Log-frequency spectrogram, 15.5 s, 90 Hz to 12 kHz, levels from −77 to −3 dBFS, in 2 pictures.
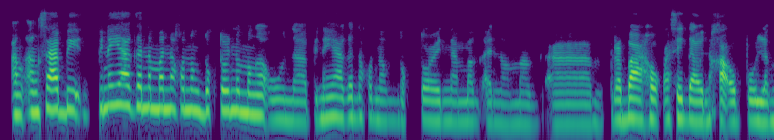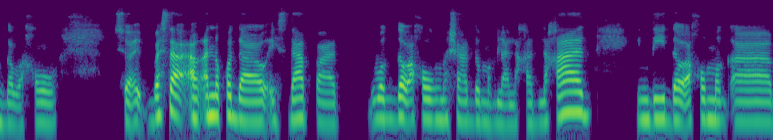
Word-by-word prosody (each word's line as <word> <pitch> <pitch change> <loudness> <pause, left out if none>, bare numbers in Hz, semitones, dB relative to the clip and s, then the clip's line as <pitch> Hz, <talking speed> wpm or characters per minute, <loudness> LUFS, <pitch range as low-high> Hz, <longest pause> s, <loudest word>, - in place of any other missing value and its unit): ang 220 - +1 0.2
ang - - +1
sabi 255 -3 +3
pinayagan 295 0 +2
naman 270 0 +3
ako 270 - -7
ng 260 -2 +1
doktor 255 +1 0
ng 255 - +2
mga 225 -2 +1
una, 180 -1 -6
pinayagan 200 +1 -3
ako 195 0 -10
ng 180 -1 -9
doktor 175 +2 -6
na 175 -1 -8
mag 170 0 -8
ano, 165 -1 -10
mag 160 -1 -12
um, 160 0 -7
trabaho 190 0 +3
kasi 185 +1 -2
daw 180 -2 +2
nakaupo 175 +1 -1
lang 170 0 -2
daw 160 - -3
ako. 165 0 -5 0.6
So, - - -1 0.2
basta 205 +1 +5
ang 195 - +5
ano 210 - +5
ko 215 - +3
daw 175 -2 +3
is 170 -3 -7
dapat 175 -4 -1 0.3
huwag 190 0 -1
daw 195 -4 +6
akong 185 0 -1
masyadong 175 -1 -4
maglalakad-lakad, 170 +9 +2 0.5
hindi 185 +1 0
daw 180 -2 +3
ako - - -13
mag 175 -1 -2
ah, 175 -1 0
185 Hz, 175 wpm, -23 LUFS, 170-205 Hz, 0.6 s, daw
